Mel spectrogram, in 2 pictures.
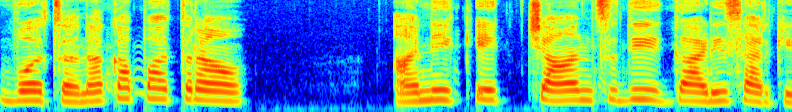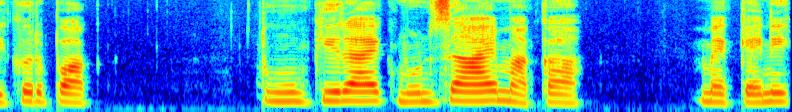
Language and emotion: Goan Konkani, fearful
